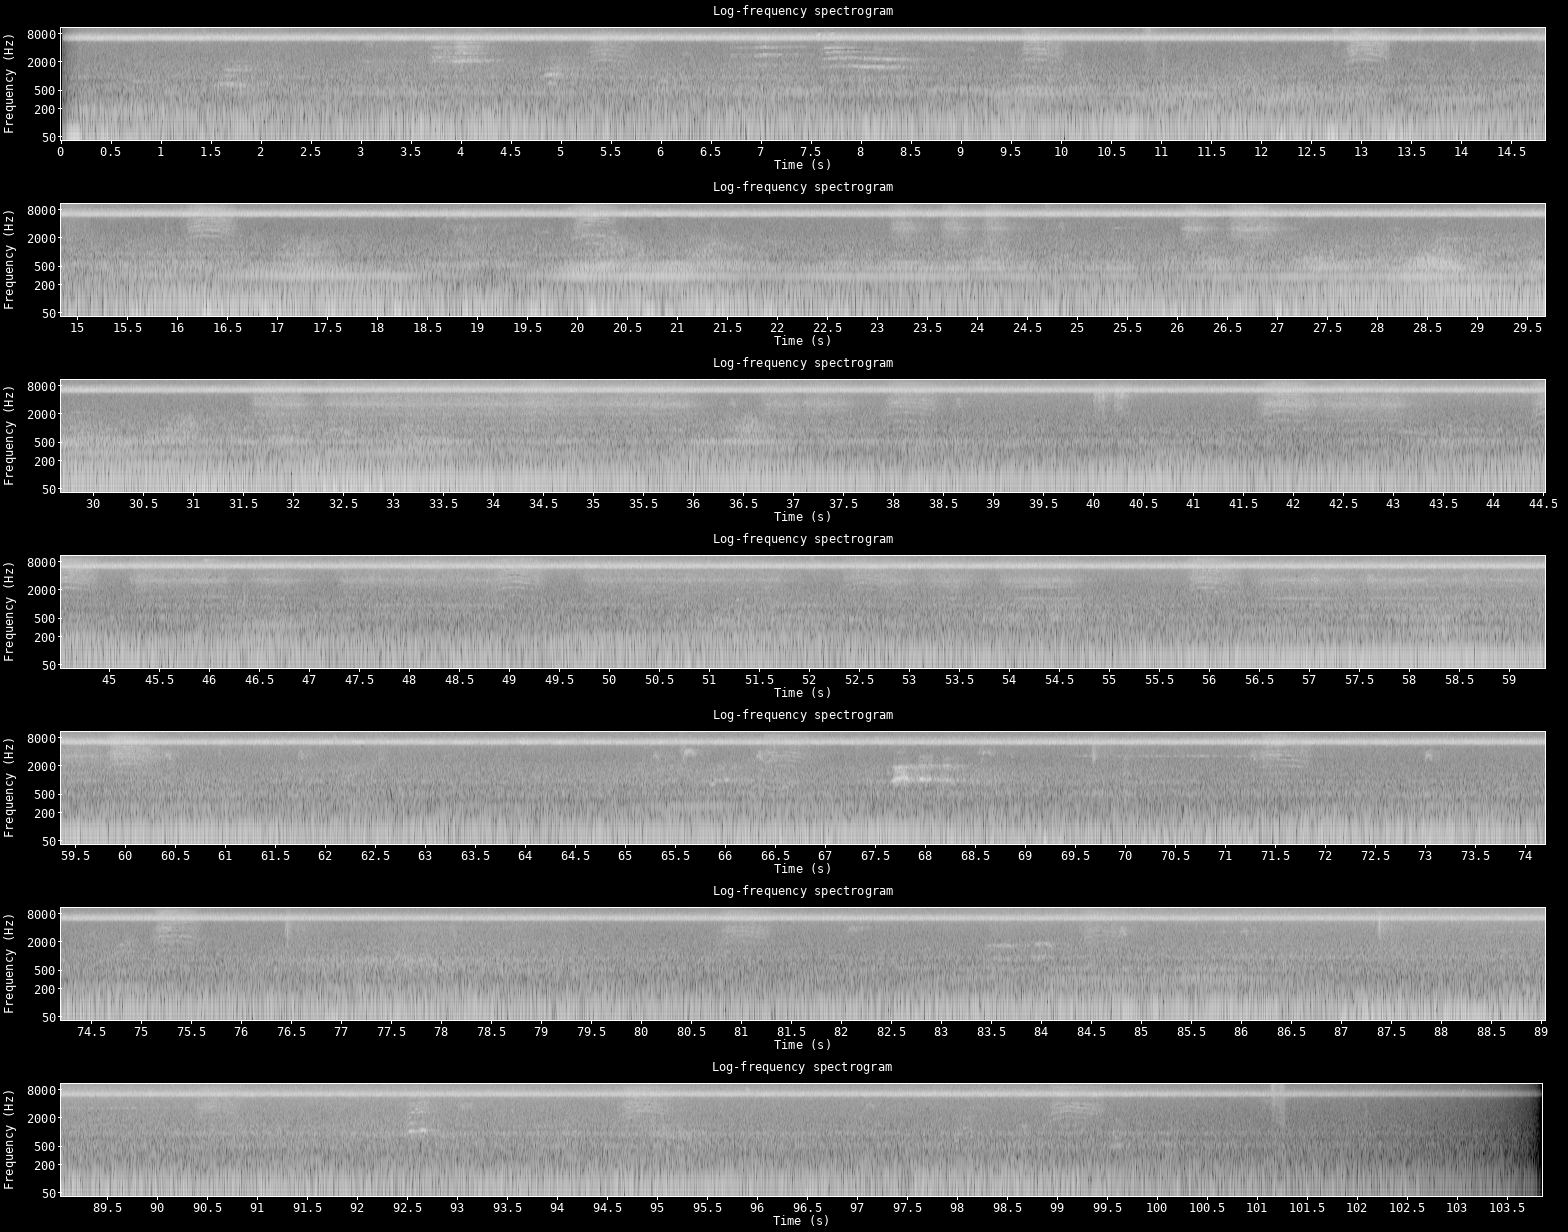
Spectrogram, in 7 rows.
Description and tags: neighborhood amb01
Cicadas drone as a man shouts and metal crashes together. A light plane approaches, while a child and a crow make similar calls. The crow continues to caw- then is answered by an electric buzzer. Windchimes gently tinkle. The plane passes overhead. The buzzer and crow have a conversation. We hear from the children again, as the plane fades away.
Recorded from a second story window using a MicroTrack digital recorder and the stock stereo mic.
ambience, buzzer, chime, cicadas, crow, field-recording, neighborhood, plane, suburban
